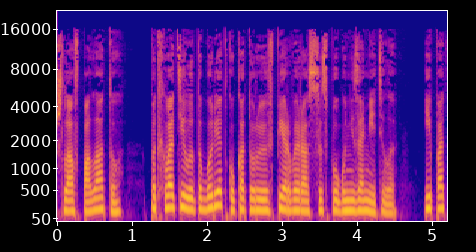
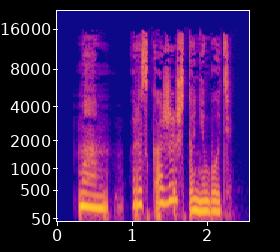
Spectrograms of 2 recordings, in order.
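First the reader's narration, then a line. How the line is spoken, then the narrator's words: Hoarse request. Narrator (Russian): сипло попросил он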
